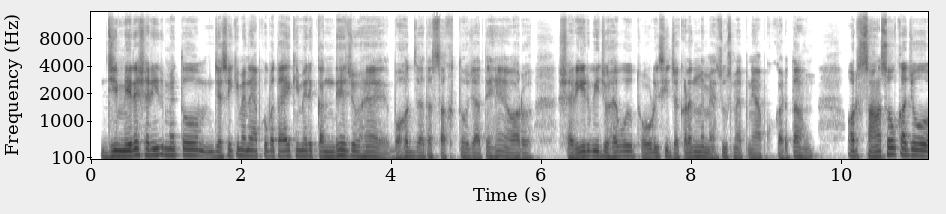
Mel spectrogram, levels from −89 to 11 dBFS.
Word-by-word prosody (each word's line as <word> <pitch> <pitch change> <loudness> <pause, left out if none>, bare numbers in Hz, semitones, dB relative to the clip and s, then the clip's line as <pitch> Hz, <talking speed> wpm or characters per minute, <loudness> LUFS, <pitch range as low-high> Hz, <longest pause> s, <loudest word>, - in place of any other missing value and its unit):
जी। 125 +4 +4
मेरे 140 +3 +8
शरीर 160 +1 +3
में 155 -1 0
तो 155 - 0 0.2
म 120 -3 -3
जैसे 125 +3 +1
कि 155 - -4
मैंने 145 -1 +1
आपको 135 +1 -3
बताया 135 0 +2
कि 145 - -2
मेरे 140 0 0
कंधे 125 +3 +2
जो 135 0 -1
हैं 120 -7 -2
बहुत 110 +5 -2
ज़्यादा 115 -1 -4
सख्त 105 -2 -5
हो 115 -2 -3
जाते 105 +2 -4
हैं 125 +2 -3
और, 105 -2 -4 0.4
शरीर 110 +5 +3
भी 130 0 +2
जो 125 -2 -1
है 120 +2 0
वो 130 +1 -1
थोड़ी-सी 115 +5 -2
जकड़न 110 +1 -2
में 125 0 0
महसूस 110 +3 -5
मैं 110 -1 -3
अपने 105 -1 -7
आपको 100 0 -7
को 105 - -28
करता 95 +4 -3
हूँ 115 0 -4 0.5
और 135 0 +1
साँसों 130 +6 +3
का 165 - +6
जो 155 -1 +1
120 Hz, 225 wpm, -22 LUFS, 110-135 Hz, 0.5 s, मेरे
